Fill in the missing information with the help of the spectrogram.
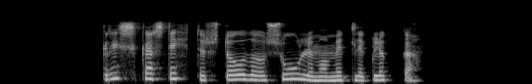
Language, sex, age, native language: Icelandic, female, 30-39, Danish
